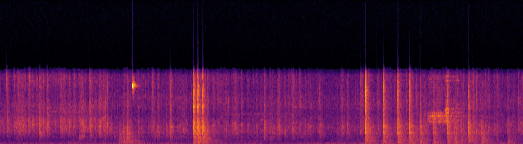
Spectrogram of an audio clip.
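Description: Birds calling: a short burst about four seconds in, then a run of quick repeated calls a few seconds later, over a steady low rumble.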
